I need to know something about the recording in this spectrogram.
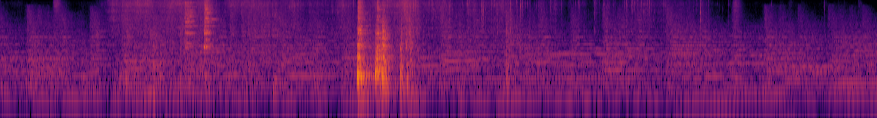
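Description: Plastic bags and sheeting crinkling and rustling as they are handled, loudest in a short burst about four and a half seconds in, over background music.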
